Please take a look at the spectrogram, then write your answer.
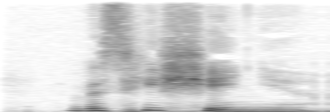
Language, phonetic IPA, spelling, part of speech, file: Russian, [vəsxʲɪˈɕːenʲɪje], восхищение, noun, Ru-восхищение.ogg
- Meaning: admiration, delight, rapture, ravishment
